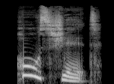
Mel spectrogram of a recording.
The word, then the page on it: horseshit: British English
